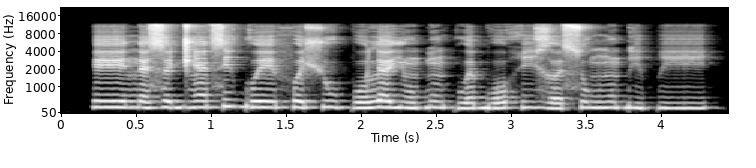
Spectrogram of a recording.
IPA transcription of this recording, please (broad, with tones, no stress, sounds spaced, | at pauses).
eː˦ n ɛ˧ z ə˦ d͡ʒ ɛ̃˧ s i˦ ɡʷ eː˦ f ə˦ ʃ u˦˨ p o˨˦ l ɛ˦ j ũ˨ ɓ ũ˧ kʷ ɛ˨˦ b o˨˦ h i˦ ɣ ə˧ s u˧ ŋ ũ˧ ɓ i˨ p iː˧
